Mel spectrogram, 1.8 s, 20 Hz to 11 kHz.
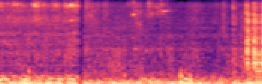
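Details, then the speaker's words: Truck with replacement engine from another truck fitted with stage 3 cam after previous rod knock, driving on the road: deep steady V8 rumble, even beat, no ticks or misses; about 60 psi oil pressure; running normally. "Well, judging by how this thing runs, hopefully I'll be good for the summer if I don't mess up. Yeah, it's running nice."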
